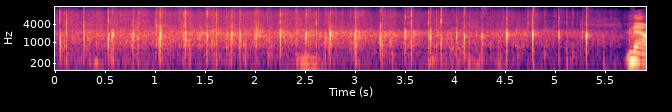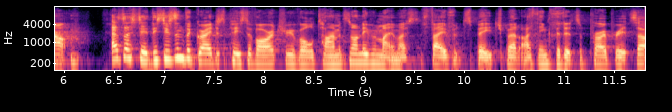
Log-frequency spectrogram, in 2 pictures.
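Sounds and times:
audience applause: 0:00.0 - 0:05.6
speech: 0:05.7 - 0:11.8.

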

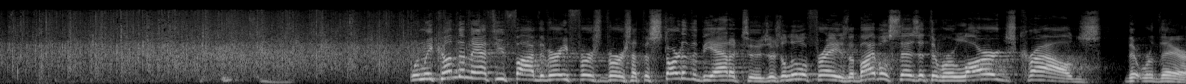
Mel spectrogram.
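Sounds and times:
audience clapping: 0:00.0 - 0:05.6
speech: 0:04.1 - 0:11.8.

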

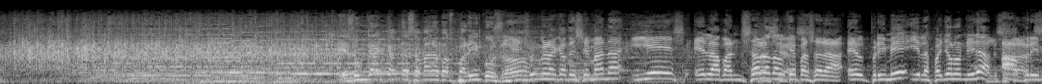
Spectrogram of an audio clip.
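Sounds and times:
crowd applauding: 0:00.0 - 0:08.6
speech: 0:03.4 - 0:10.4.

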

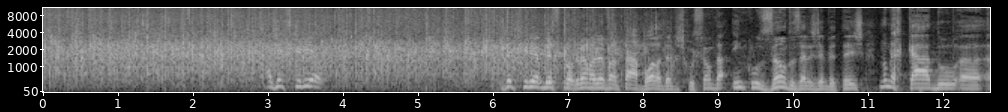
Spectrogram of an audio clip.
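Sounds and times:
audience applause: 0:00.0 - 0:08.7
speech: 0:03.0 - 0:03.9, 0:06.2 - 0:12.6.

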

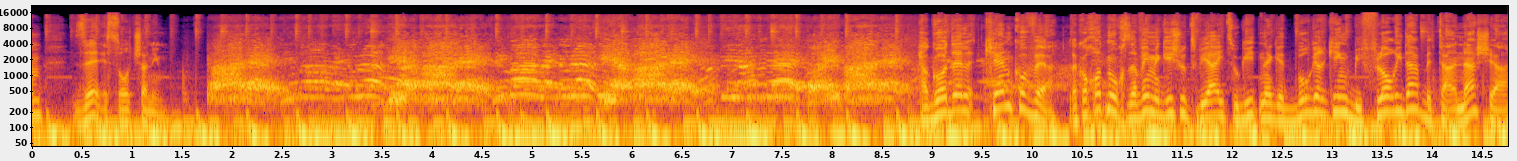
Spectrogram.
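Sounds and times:
speech: 0:00.0 - 0:02.2, 0:08.9 - 0:14.7
crowd of protesters marching in Colombo: 0:01.8 - 0:08.9.

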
